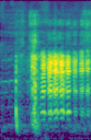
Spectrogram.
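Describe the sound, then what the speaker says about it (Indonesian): A sheep in a survival video game gives one short, wavering bleat, close and clear, with no talk over it. "Dan di jalan aku ketemu dengan gerombolan domba."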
